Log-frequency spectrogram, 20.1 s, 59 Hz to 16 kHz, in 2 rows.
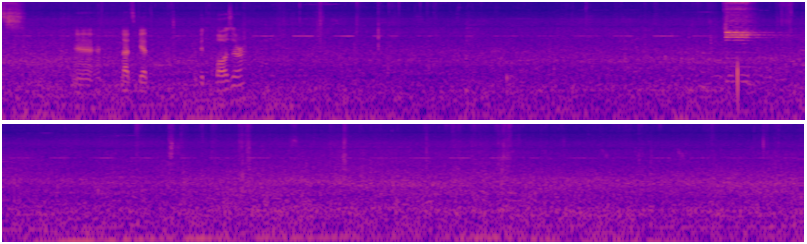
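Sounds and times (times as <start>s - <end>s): passing cars hum: 0.0s - 20.0s
faint electronic beep: 1.2s - 9.3s.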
